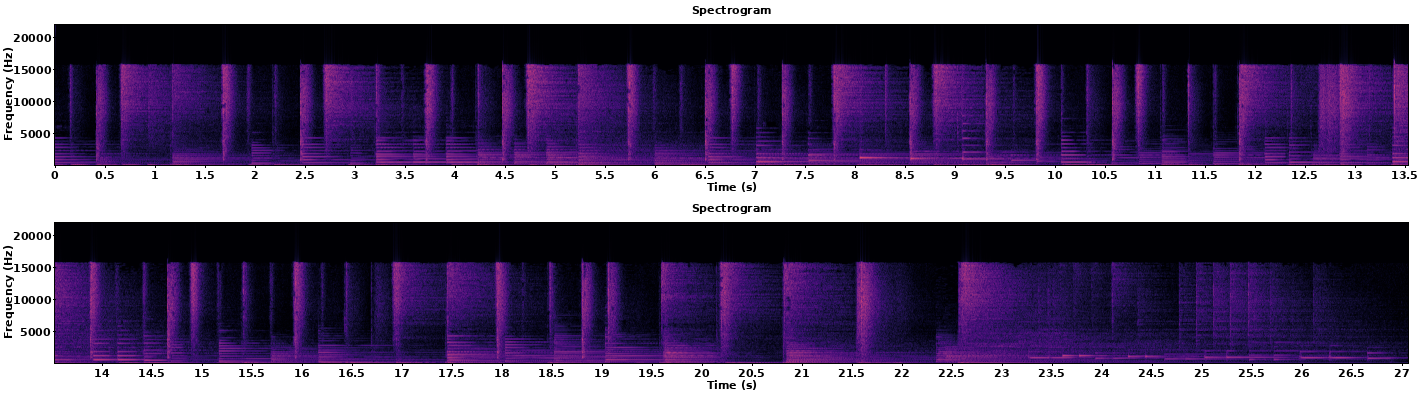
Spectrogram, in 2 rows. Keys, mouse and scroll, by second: 2.3-3.1 scroll up 2, 3.3-3.7 scroll down 1, 3.7-7.5 drag, 8.0 1, 8.7 scroll down 2, 9.7 2, 12.1 3, 13.2 4, 15.1 0, 16.3 scroll up 2, 17.5 scroll down 2, 18.2 scroll up 1, 19.2 scroll down 1, 22.9 click, 24.6-26.0 drag, 26.8 click.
